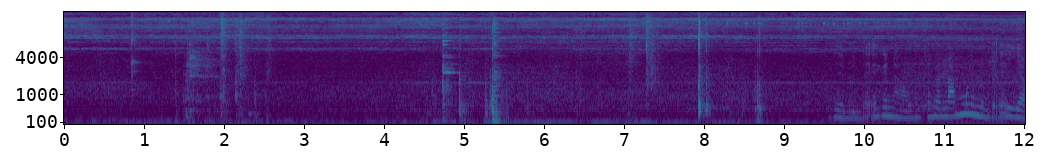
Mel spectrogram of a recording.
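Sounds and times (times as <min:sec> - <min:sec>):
cookware clinking on a stovetop: 0:04.6 - 0:05.6.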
